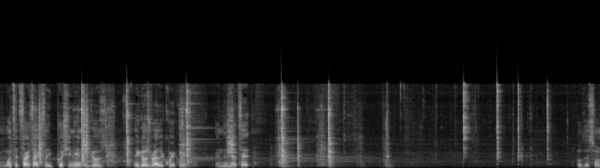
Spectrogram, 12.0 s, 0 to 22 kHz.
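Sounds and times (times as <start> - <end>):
metal clanks from bench vise: 0.4 - 7.9.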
